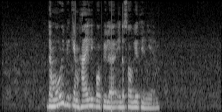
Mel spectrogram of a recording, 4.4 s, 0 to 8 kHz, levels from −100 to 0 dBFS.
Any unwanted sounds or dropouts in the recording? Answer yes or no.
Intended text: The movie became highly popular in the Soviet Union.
no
